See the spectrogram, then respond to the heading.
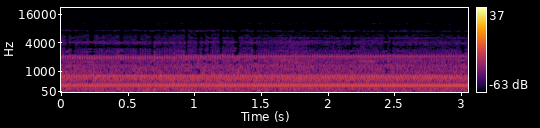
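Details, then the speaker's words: Original Ion Redline supercharger intercooler pump, about 116,000 miles, removed and bench-wired to a 12 V battery: wouldn't run until tapped with a screwdriver, then a steady electric hum with a clear whine; a worn, sticking pump. "Okay, I just removed the intercooler pump out and I wired it into a battery, 12 volts, and it is not working. I'm going to give it a little tap with this famous screwdriver that some people know. And we have action."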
